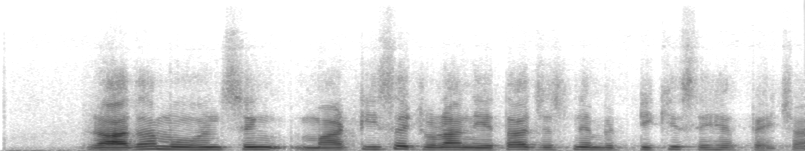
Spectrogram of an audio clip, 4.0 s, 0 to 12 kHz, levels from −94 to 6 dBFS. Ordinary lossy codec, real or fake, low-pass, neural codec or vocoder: Opus, 16 kbps; fake; 10.8 kHz; codec, 24 kHz, 0.5 kbps, DualCodec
